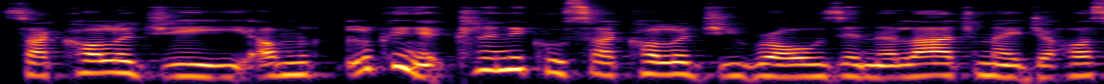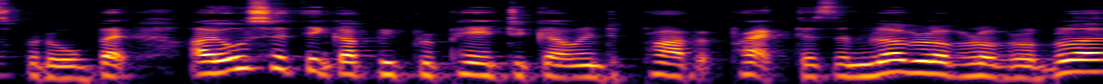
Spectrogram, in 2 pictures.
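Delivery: fast, rattled-off run-on without a pause. Advice to pause between three areas, example rattled off without pauses. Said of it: "If you rattle off".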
